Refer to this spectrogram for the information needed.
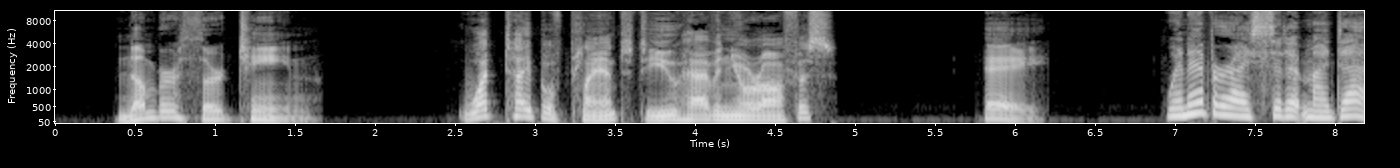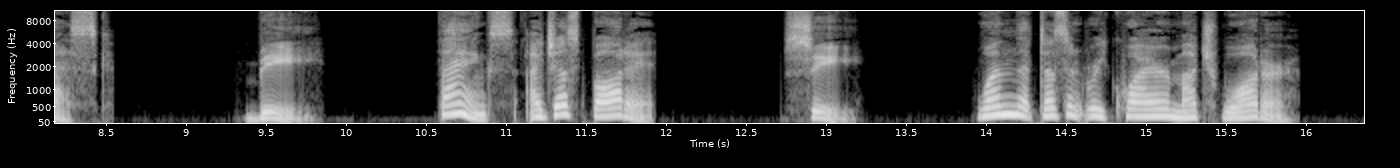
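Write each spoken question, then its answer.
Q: What type of plant do you have in your office?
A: C: One that doesn't require much water.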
